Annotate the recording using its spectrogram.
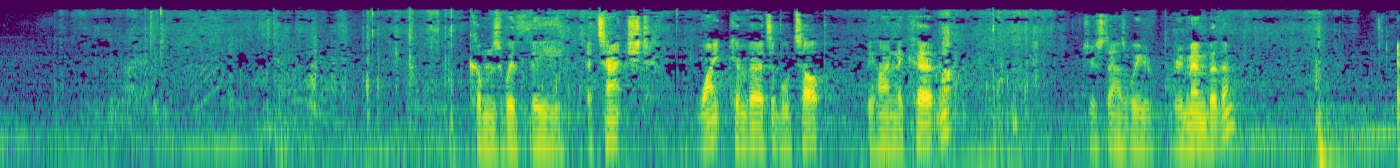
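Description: A vinyl cover rustles and crinkles as it is pulled back.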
